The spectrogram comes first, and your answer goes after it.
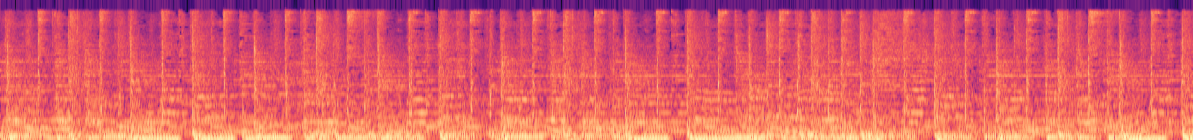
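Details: Loud, upbeat guitar-driven music with a steady rhythm fills the whole stretch, with no animal sound heard.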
